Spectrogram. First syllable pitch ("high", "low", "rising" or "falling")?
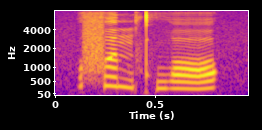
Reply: falling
